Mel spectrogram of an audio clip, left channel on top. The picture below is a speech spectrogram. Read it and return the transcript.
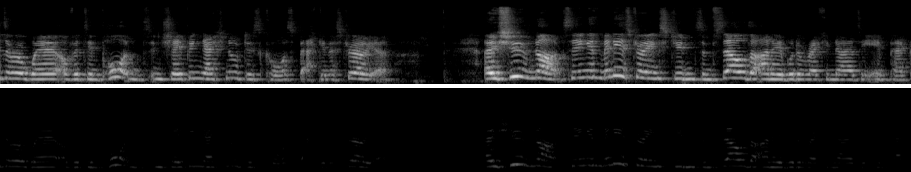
are aware of its importance in shaping national discourse back in Australia. I assume not, seeing as many Australian students themselves are unable to recognise the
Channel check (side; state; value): right; quieter; 39.1 dB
